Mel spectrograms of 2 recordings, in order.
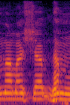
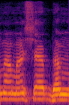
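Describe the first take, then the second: No difference in how they are said.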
